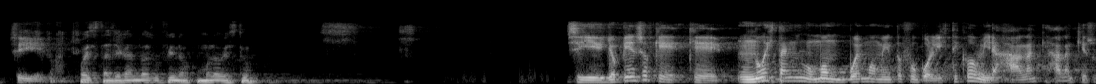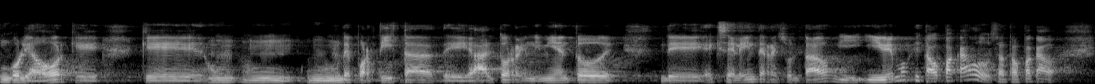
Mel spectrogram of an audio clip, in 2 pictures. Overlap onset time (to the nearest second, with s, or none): none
